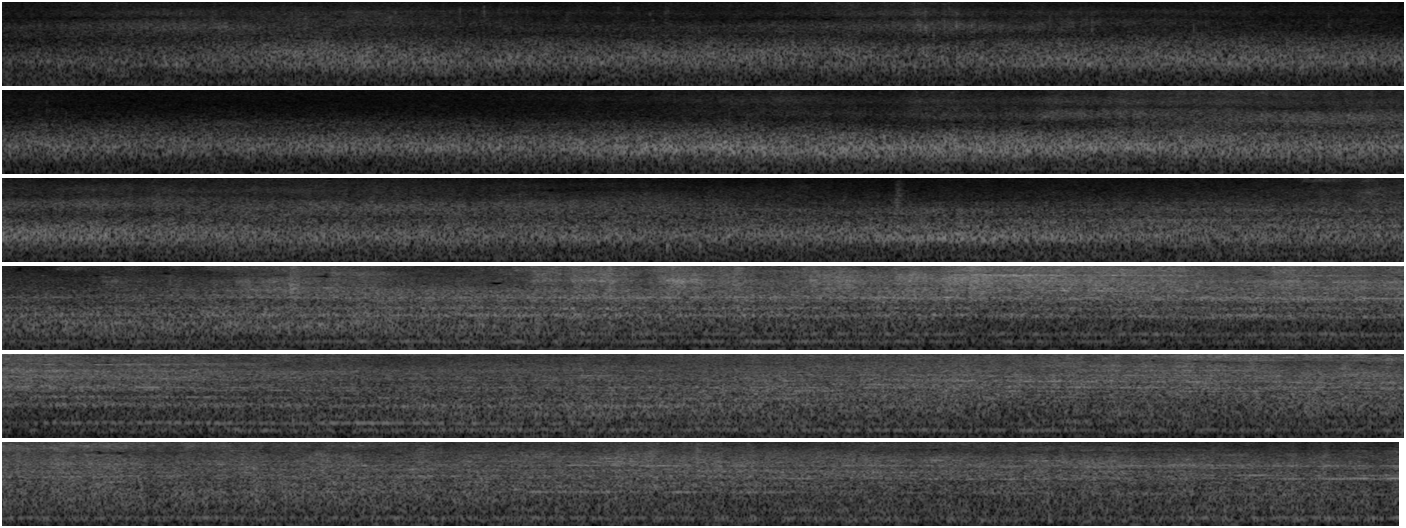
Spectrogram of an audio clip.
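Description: GE diesel locomotives of a BNSF double-stack intermodal train passing close by with a heavy engine rumble. The container well cars then roll past with steady wheel and rail noise and sustained squealing tones from the wheels.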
